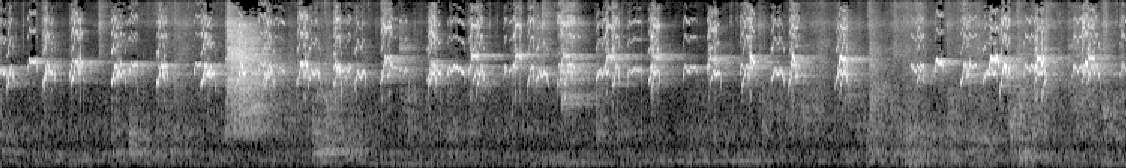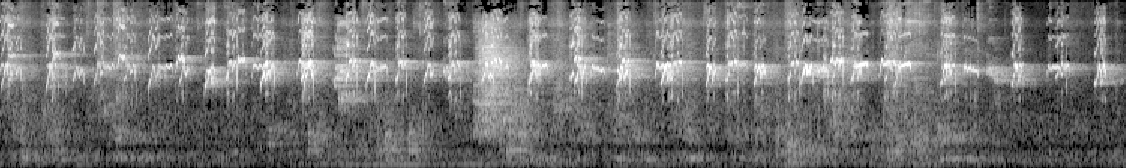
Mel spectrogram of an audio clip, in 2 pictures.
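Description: Budgie chicks in a nest box chirping, a rapid unbroken run of short high peeps several a second, the begging calls of hungry nestlings. A few louder calls stand out, about three seconds in and again a little past twenty seconds.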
